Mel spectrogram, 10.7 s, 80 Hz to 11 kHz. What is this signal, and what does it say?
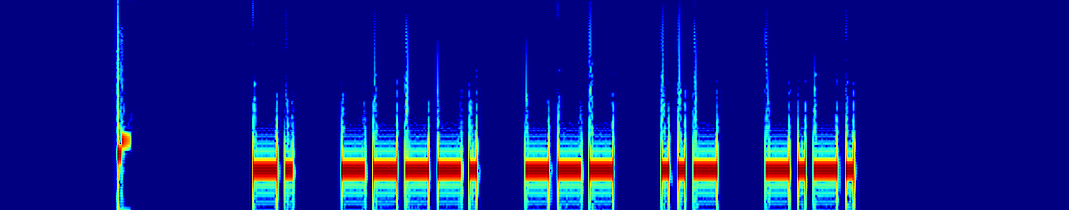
Morse code, heard as a keyed tone, about 15 wpm, spaced as for 11 wpm, 700 Hz. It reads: N9OUC
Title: USA Call Signs - 5 Characters - 2x Character Spacing - 15wpm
